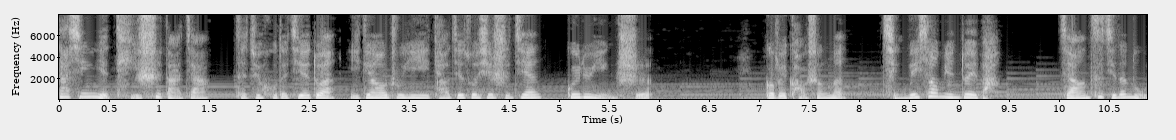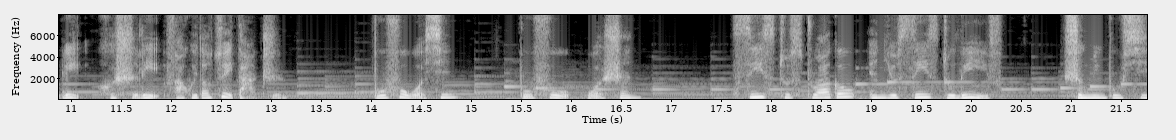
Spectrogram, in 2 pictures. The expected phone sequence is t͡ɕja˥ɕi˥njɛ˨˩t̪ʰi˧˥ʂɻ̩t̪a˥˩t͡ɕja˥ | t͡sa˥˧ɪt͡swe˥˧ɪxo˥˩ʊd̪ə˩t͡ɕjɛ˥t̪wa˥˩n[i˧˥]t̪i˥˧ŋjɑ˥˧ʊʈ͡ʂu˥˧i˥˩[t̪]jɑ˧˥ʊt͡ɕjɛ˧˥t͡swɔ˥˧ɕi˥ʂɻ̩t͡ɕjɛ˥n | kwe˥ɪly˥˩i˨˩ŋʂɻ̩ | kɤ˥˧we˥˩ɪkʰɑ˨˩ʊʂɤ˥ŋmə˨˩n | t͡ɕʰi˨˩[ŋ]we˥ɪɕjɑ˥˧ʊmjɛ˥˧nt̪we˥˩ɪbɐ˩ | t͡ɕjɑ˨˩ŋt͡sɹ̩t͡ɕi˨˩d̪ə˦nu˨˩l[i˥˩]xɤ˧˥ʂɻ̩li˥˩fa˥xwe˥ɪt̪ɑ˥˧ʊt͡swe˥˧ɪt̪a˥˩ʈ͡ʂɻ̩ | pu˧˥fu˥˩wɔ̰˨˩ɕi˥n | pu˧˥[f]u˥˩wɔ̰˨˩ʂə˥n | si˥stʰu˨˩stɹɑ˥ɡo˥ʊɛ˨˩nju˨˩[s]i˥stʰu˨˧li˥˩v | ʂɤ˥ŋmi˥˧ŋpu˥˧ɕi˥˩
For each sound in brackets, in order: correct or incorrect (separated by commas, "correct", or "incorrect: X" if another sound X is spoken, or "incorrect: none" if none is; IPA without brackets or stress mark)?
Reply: correct, incorrect: t̪ʰ, correct, correct, correct, correct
